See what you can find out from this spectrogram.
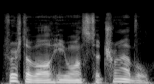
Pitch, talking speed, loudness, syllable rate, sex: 100 Hz, 270 wpm, -15 LUFS, 5.3 syllables/s, male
